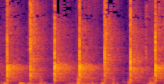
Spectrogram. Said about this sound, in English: He gets the claps for that for sure. We'll give him the claps right now.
